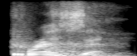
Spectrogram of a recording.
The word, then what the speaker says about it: present: We have present, the noun, the stress is on the first syllable. Present, the verb, the stress is on the second syllable.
